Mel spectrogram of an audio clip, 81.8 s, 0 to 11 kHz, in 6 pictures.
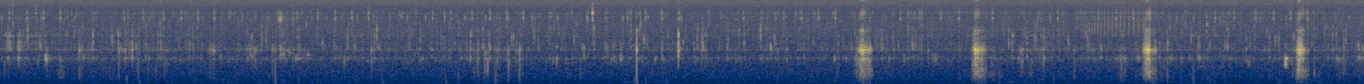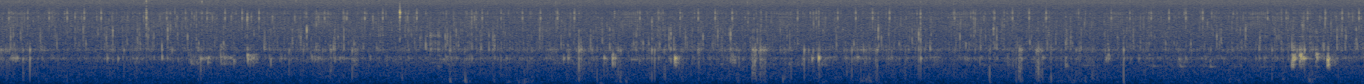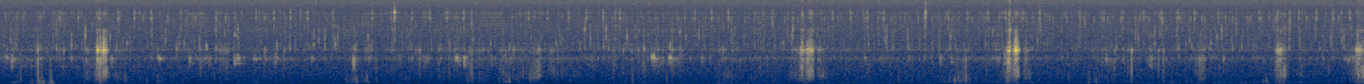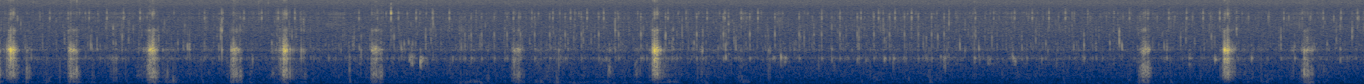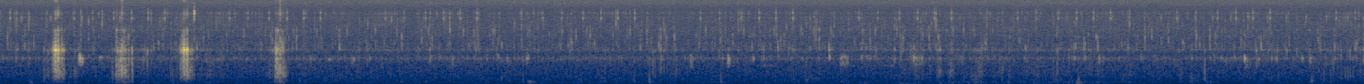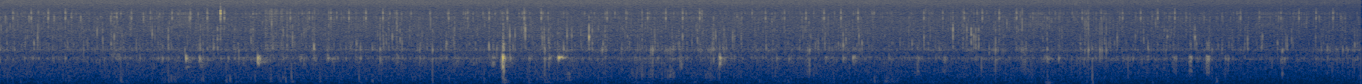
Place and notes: Baltakarčiai, Lithuania, pond underwater
Piloting drone found some pond in the meadow. Went to it with hydrophones.
10 August 2022, ~19:00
